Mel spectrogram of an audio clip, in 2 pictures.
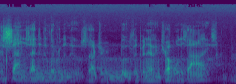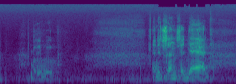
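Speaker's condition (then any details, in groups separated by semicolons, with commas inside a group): Laryngectomy; says used to serve God with voice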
